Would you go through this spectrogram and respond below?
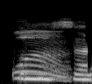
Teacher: Jangan, jangan nempel suara nunnya. Huruf nunnya jangan nempel.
